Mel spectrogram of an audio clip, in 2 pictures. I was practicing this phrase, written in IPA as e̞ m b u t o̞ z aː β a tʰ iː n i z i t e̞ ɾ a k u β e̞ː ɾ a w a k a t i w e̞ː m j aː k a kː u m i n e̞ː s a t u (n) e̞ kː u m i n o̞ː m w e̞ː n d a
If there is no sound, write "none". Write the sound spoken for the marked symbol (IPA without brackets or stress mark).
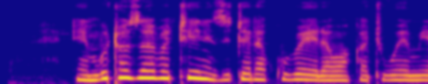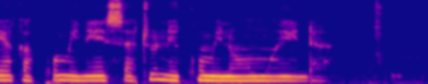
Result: n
